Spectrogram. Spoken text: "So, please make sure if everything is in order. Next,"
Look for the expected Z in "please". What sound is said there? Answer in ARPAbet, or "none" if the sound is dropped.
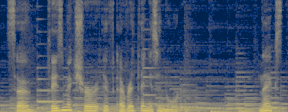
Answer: Z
